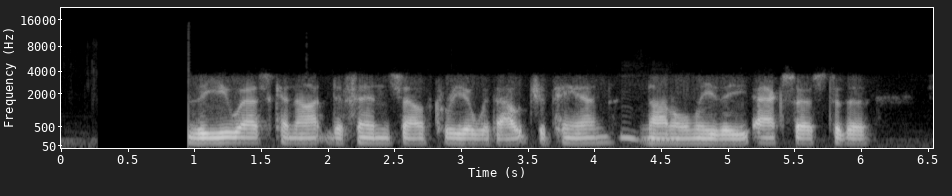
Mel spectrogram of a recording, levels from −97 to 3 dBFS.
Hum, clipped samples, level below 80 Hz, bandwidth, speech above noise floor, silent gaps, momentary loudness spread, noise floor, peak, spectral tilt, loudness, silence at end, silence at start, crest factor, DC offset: none; under 0.1%; -74 dBFS; 3.9 kHz; over 64 dB; none; 7 LU; under -90 dBFS; -10 dBFS; -6 dB/octave; -26 LUFS; 0.5 s; 0.95 s; 18 dB; under 0.1%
